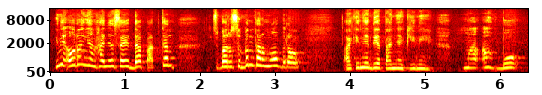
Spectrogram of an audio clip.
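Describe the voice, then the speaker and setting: A woman pastor preaching a sermon, telling stories in an animated, joking way, dropping to hushed asides and rising for punchlines. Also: sits high, a little fast, slight background noise. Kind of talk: sermon with storytelling.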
